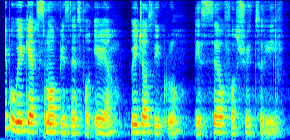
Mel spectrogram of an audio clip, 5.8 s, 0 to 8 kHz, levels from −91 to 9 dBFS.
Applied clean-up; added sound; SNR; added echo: none; none; none; reverberation time 0.6 s.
